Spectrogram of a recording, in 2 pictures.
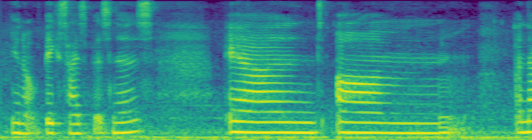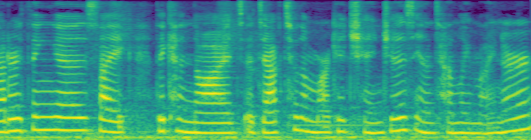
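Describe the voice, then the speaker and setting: In a Chinese accent, a woman speaks at a very slow pace. Audible room echo surrounds her voice. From China. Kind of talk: casual discussion. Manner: halting.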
